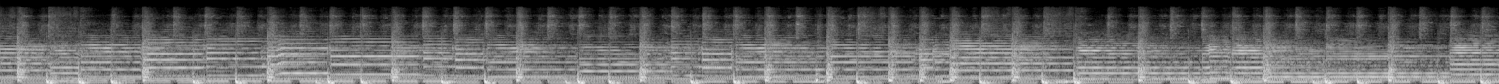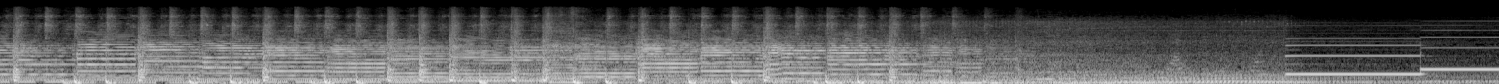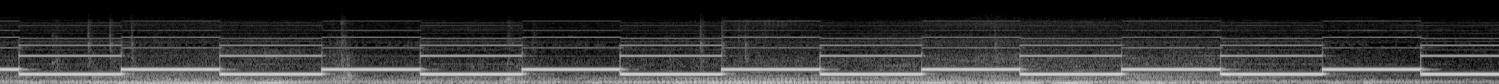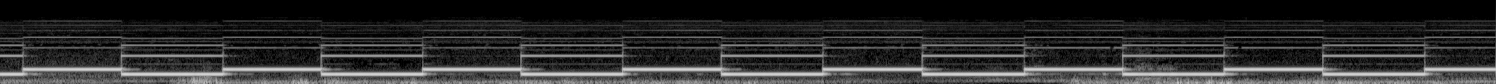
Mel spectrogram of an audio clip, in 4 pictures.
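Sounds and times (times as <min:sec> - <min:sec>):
two-tone level crossing alarm: 0:27.8 - 0:59.9.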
